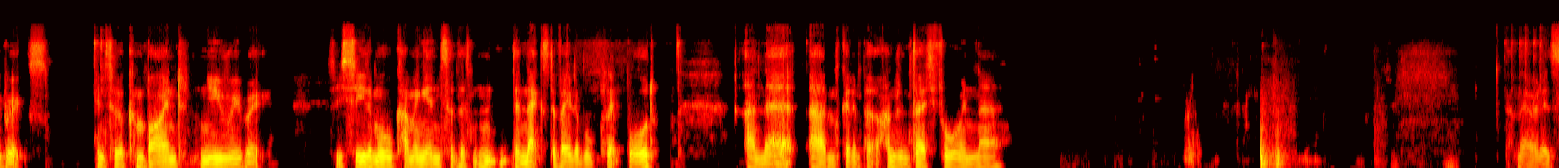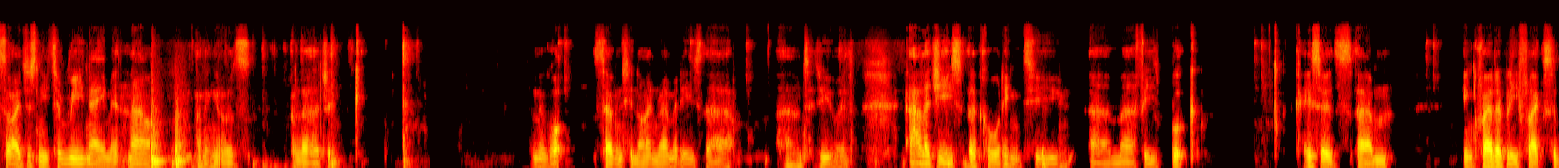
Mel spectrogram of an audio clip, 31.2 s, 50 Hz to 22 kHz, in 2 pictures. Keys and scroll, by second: 17.9-19.4 typing, 19.6 Return.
